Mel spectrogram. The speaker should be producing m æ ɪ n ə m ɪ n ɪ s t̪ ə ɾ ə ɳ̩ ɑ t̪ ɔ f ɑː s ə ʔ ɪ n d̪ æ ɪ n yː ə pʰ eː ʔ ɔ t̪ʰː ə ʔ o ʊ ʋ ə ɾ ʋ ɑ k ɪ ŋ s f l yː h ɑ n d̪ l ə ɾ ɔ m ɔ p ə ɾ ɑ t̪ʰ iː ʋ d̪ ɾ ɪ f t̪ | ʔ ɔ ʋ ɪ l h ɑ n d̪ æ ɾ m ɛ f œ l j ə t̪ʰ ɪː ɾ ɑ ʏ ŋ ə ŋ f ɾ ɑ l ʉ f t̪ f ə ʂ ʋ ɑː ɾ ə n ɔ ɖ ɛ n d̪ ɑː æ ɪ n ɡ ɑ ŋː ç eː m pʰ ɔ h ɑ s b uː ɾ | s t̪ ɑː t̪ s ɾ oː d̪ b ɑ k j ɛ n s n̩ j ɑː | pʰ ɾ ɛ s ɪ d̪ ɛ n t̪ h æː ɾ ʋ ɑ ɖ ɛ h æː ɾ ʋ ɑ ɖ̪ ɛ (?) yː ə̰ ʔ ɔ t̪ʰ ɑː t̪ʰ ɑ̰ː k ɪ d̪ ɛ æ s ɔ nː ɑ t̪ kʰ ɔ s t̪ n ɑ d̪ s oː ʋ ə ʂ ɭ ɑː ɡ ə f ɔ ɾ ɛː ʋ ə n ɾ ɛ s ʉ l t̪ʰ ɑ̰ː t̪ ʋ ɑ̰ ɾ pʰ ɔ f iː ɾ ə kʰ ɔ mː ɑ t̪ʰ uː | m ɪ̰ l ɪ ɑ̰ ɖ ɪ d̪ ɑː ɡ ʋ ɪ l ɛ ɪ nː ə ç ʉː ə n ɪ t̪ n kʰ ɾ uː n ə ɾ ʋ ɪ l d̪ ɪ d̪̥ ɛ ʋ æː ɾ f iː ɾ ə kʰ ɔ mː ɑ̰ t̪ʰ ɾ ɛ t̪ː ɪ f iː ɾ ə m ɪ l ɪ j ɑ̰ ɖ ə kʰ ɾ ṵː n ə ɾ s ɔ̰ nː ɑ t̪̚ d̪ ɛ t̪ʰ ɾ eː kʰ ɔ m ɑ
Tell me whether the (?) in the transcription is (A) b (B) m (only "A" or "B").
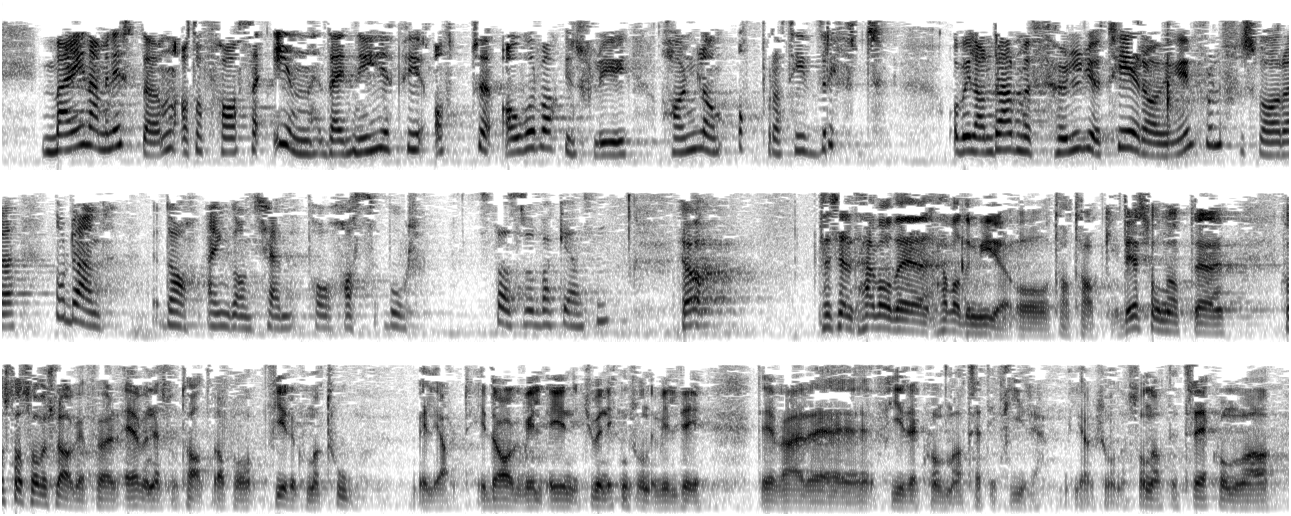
B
